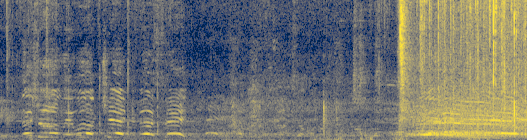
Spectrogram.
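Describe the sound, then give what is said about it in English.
A voice speaks over a murmuring crowd, then a loud wash of applause and cheering breaks out at the unveiling of the Jimmy Murphy statue at Old Trafford and holds steady through the end. “Come on, a nice round of applause, ladies and gentlemen.”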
